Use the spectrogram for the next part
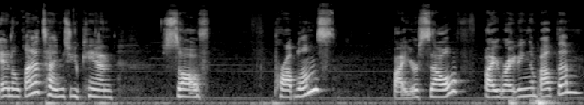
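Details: Woman with a neurological condition causing tremor of the hands, voice and head, plus mild tardive dyskinesia; she strains to talk because of it, making her throat sore: vocal tremor.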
